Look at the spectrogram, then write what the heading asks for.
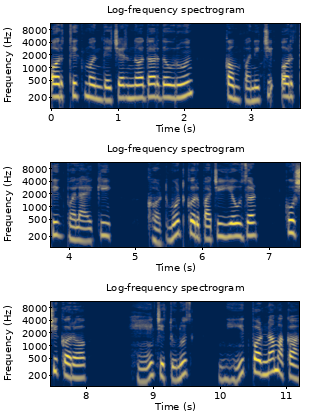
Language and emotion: Goan Konkani, fearful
